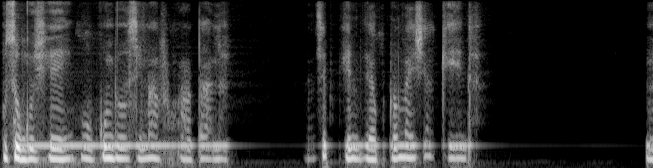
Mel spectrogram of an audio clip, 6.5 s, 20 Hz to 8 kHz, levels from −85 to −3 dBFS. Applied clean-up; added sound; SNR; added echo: neural mask model RNNoise.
